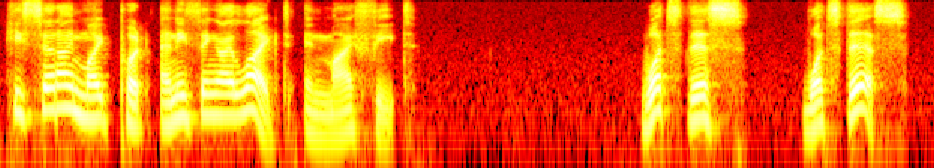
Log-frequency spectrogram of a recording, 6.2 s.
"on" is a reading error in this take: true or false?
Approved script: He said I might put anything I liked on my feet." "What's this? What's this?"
true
